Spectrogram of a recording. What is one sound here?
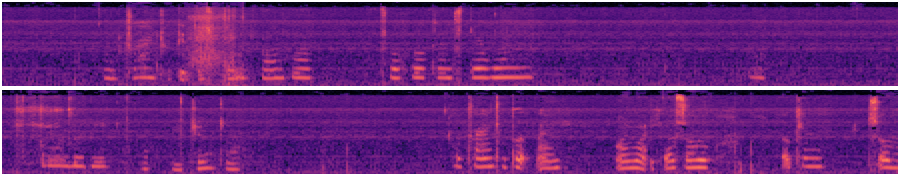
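A young child talks softly nearby.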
